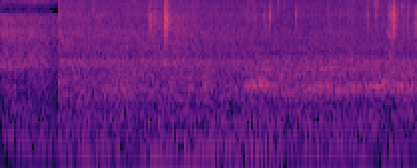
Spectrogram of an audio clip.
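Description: Steady low rumble of a running vehicle engine, with outdoor street noise and a faint wavering tone in the middle range from about halfway through.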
